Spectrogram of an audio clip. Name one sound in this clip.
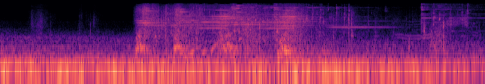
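A blade swishes through the air.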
